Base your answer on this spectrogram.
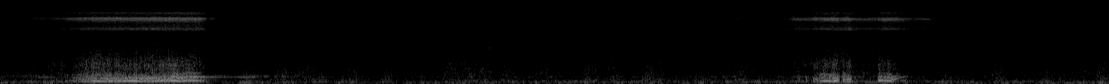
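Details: Nina, a sleeping Pinscher dog, snores in two loud rasping bursts, the first lasting about a second, the second shorter and doubled, separated by quiet breathing in a small indoor room.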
